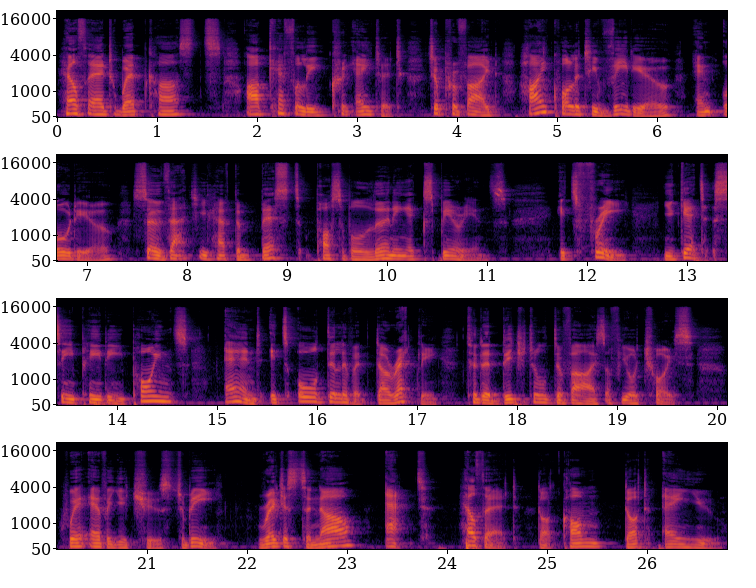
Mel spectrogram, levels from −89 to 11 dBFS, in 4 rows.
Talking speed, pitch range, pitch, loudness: 105 wpm, 110-135 Hz, 120 Hz, -28 LUFS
